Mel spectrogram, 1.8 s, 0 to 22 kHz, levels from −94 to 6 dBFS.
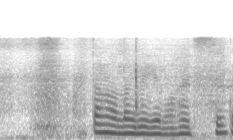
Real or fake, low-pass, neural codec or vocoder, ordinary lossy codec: fake; 7.2 kHz; codec, 16 kHz, 0.9 kbps, LongCat-Audio-Codec; none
